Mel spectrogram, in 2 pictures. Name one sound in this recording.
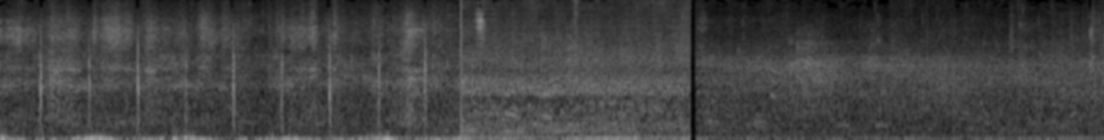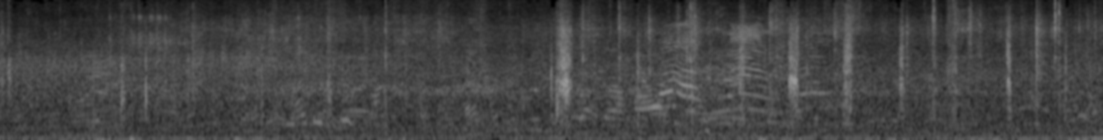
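Roller skates roll and scrape over asphalt.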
